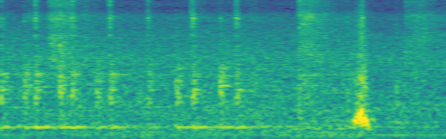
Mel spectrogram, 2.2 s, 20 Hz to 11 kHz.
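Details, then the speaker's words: Kia Forte Hybrid, 234,000 km, idling with a loose tal-tal-tal tiller-like rattle from the worn torsional damper launch clutch between engine and transmission, typical after 100,000–150,000 km. "10에서 15만 킬로 정도 주행을 하면은 미션과 엔진 사이에 붙어있는 발진 클러치인 토셔널 댐퍼가 탈탈탈탈 하는 경운기 소음을 내게 됩니다."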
